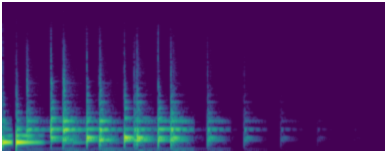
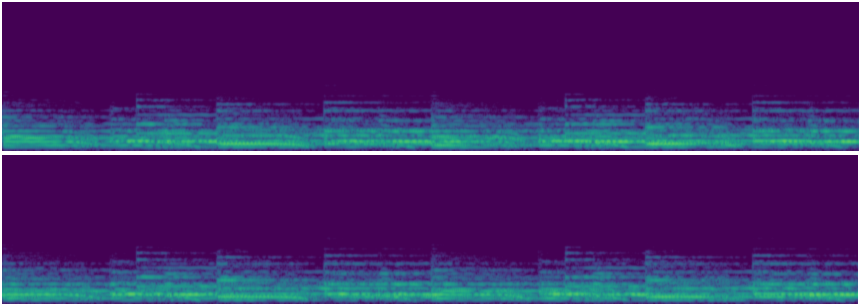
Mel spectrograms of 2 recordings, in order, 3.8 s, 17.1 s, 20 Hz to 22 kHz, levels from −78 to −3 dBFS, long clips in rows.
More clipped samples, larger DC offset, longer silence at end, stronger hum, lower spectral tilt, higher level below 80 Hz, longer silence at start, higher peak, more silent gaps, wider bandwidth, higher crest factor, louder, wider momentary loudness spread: neither; neither; first, 1.4 s vs 0 s; neither; second, -7 dB/octave vs -14.5 dB/octave; first, -54 dBFS vs -72 dBFS; about the same, 0 s vs 0 s; first, -6 dBFS vs -16 dBFS; neither; first, 9.2 kHz vs 1.8 kHz; first, 18 dB vs 12 dB; first, -22 LUFS vs -30 LUFS; first, 21 LU vs 5 LU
